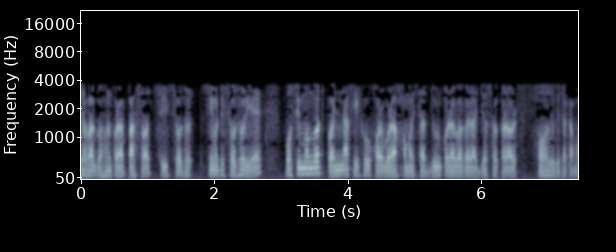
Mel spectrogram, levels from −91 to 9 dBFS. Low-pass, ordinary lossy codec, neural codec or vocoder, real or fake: 3.6 kHz; none; none; real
